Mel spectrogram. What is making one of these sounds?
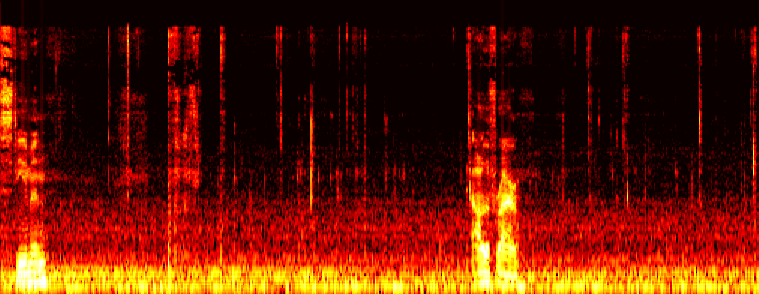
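A man chews food with soft smacking sounds.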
